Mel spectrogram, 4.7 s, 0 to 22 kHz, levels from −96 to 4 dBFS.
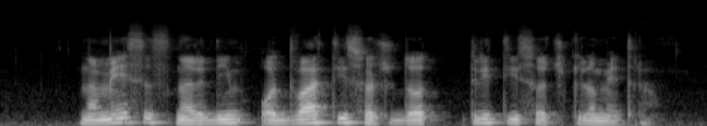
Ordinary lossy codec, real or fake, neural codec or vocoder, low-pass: none; real; none; 10.8 kHz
